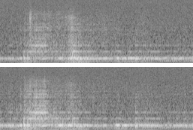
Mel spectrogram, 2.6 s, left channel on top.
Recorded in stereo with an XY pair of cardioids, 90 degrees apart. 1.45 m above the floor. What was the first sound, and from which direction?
Only background noise.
